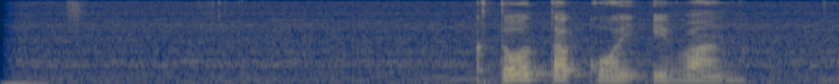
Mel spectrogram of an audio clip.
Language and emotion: Russian, neutral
